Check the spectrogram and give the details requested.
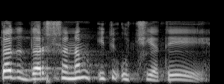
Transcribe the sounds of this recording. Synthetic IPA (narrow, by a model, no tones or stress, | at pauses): t̪ɐd̪ːɐɾʃɐnɐmit̪iʔut͡ʃjɐt̪eː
